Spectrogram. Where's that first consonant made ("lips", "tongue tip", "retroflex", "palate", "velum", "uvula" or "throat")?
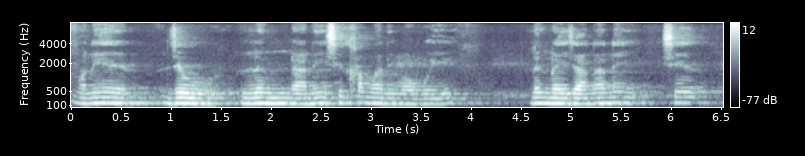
lips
